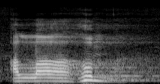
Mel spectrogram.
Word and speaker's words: Allahumma: Allahumma. Yang benar bacanya.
